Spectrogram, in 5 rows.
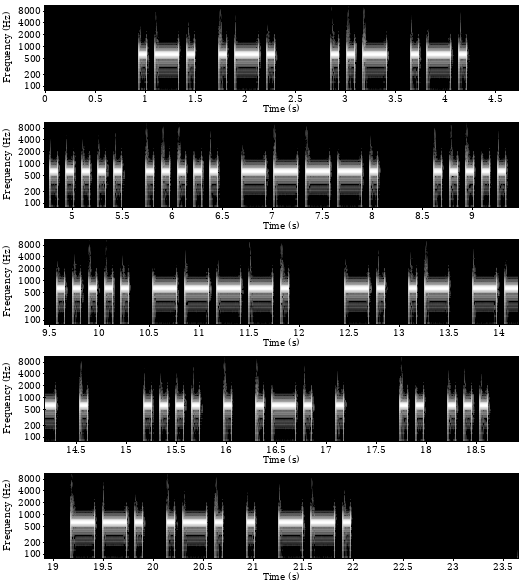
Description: Morse code, heard as a keyed tone, about 15 wpm, 650 Hz. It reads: RR UR 559 559 NAME HERE IS GREG
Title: SOTA QSO Practice 15wpm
